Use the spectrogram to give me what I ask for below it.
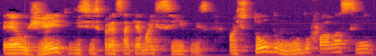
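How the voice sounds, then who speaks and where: A male teacher giving a recorded school lesson, lively and joking, acting out quoted voices. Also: mid-range voice, normal speed, dull audio.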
